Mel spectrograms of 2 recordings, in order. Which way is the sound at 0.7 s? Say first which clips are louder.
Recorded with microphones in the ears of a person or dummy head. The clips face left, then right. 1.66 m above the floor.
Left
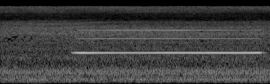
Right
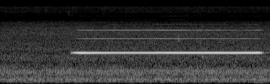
Right 8 dB; 25° right (ahead or behind).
